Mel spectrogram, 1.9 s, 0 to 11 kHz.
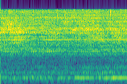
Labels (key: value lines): label: anthrophony, boat engine
recorder: SoundTrap 500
